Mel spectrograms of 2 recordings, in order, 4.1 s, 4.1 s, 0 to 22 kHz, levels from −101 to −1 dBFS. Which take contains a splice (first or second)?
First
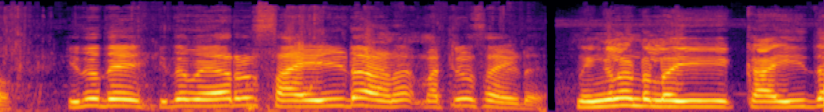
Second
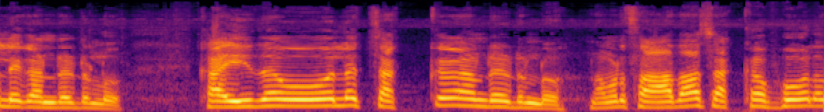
first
